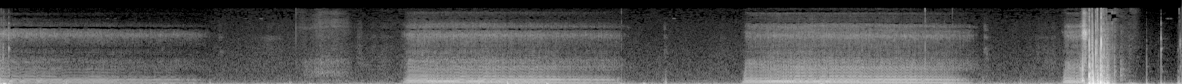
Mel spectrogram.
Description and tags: Kitten Growl and Hiss
My kitten growling, hissing and clawing the microphone as I try to remove her catnip toy from her jaws.
cat, growl, hiss, Kitten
